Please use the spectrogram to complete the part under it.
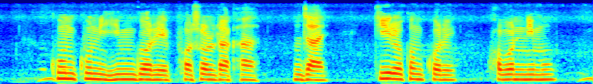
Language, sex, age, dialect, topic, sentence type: Bengali, male, 18-24, Rajbangshi, agriculture, question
